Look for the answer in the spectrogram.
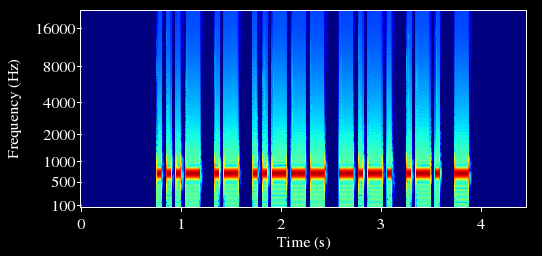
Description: Morse code, heard as a keyed tone, about 25 wpm, 700 Hz. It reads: VA2CRT
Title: DXCC-100 Call Signs - 6 Characters - 25wpm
